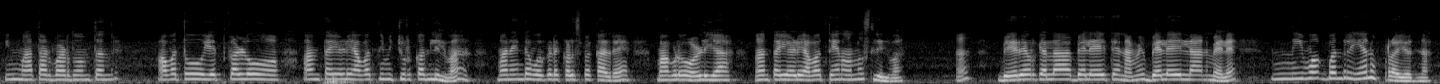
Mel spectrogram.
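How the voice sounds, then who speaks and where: Speaking fast in a high-pitched, steady, slightly bright voice, a man takes the role of an angry young husband protecting his sick wife. The amateur village family drama has him scolding again and again in a heated way.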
